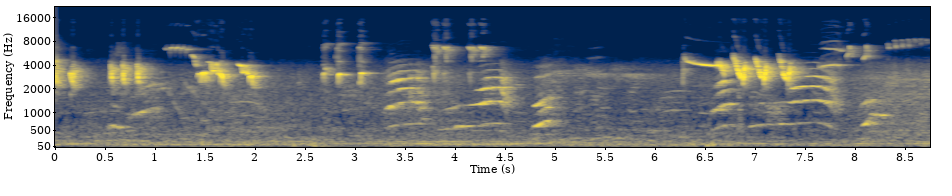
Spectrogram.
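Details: Orange-headed thrush singing in the afternoon; varied phrases of clear whistled and slurred notes, some sweeping down, others rising, broken by short pauses, with a faint low hum beneath.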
